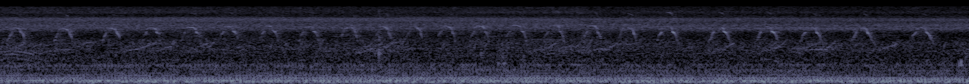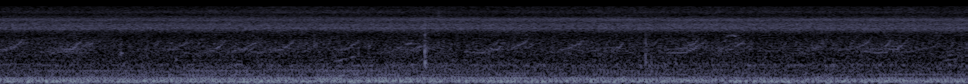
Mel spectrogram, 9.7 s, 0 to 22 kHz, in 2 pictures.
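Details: Little grebe chicks following their parent under lotus leaves at Karasuma Peninsula, 16 August 2015, give thin, high peeps in a rapid, steady stream, several at once, over a constant low rumble of wind or traffic.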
